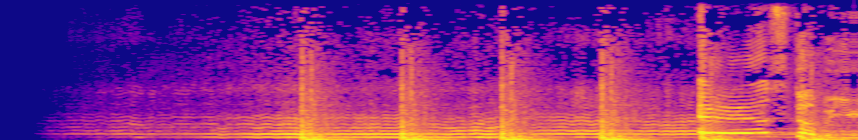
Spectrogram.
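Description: A loud, droning buzz of swarming bees fades in and holds steady, joined after a moment by sharp rhythmic thumps landing about twice a second.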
